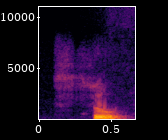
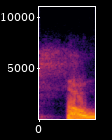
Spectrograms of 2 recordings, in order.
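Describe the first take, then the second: First: The vowel is a plain u. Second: The vowel is the diphthong au. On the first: The speaker calls it right. "but as su" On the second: The speaker calls it wrong. "not as sau"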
